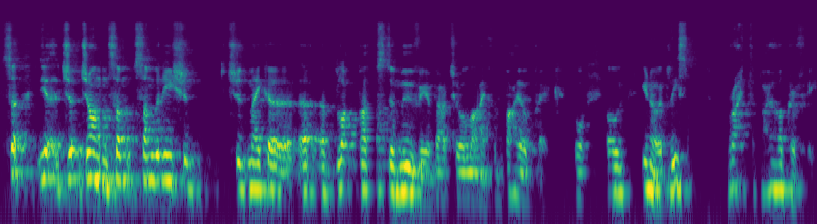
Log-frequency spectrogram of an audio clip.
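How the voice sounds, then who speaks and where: A man's voice: mid-range voice, moderate pace, roomy sound, poor audio. A man being interviewed as an author. He talks reflectively, often repeating words as he searches for the right phrase. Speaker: author guest.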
